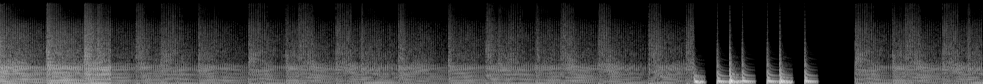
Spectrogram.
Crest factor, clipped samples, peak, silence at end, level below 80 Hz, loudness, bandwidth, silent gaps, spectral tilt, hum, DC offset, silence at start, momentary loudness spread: 24 dB; under 0.1%; -2 dBFS; 0 s; -36 dBFS; -27 LUFS; 19 kHz; none; -6 dB/octave; none; 0.4%; 0 s; 12 LU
